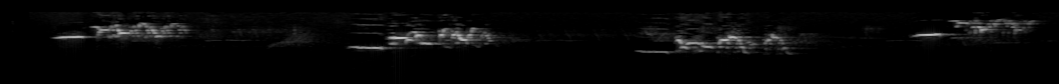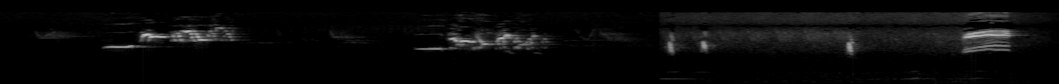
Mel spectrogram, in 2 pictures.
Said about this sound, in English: So let's listen to the hermit thrush first.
